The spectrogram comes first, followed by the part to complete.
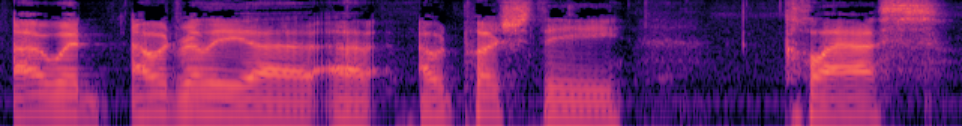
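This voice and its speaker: Bright-voiced man chatting casually. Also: mid-range voice, fairly even intonation, slow pace, clean tone, faint music behind. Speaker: podcast co-host. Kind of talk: casual gaming podcast chat.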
